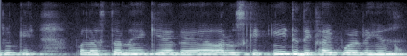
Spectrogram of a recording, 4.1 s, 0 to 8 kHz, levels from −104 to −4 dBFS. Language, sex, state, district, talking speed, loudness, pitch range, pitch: Hindi, female, Jharkhand, Garhwa, 175 wpm, -15 LUFS, 280-290 Hz, 285 Hz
